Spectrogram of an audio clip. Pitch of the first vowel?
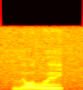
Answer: rising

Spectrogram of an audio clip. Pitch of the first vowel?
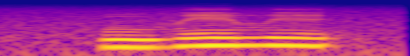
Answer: low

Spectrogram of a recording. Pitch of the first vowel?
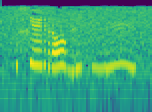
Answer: high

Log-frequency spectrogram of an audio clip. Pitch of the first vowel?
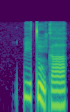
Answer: high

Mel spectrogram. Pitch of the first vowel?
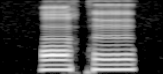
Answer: high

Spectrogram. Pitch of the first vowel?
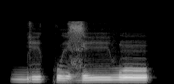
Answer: high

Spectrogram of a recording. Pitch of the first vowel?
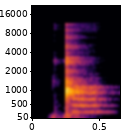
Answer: high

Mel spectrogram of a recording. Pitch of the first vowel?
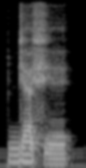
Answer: high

